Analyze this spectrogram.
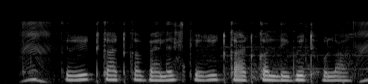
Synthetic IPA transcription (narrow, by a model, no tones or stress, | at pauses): kɾeɪʈkaːɾʈkabɛːlə̃nskɾeɖɪʈkaːɾʈkalɪmɪʈɦoːlaː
